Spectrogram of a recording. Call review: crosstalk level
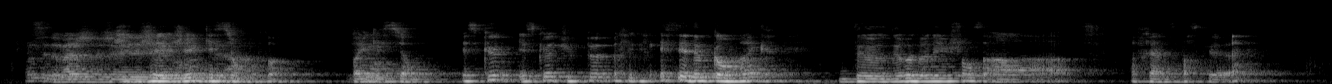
present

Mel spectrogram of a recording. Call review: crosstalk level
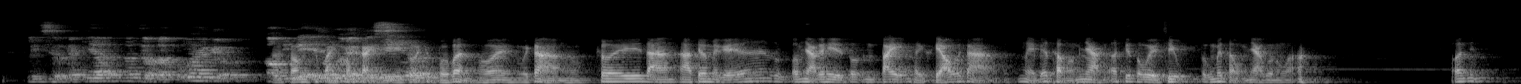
present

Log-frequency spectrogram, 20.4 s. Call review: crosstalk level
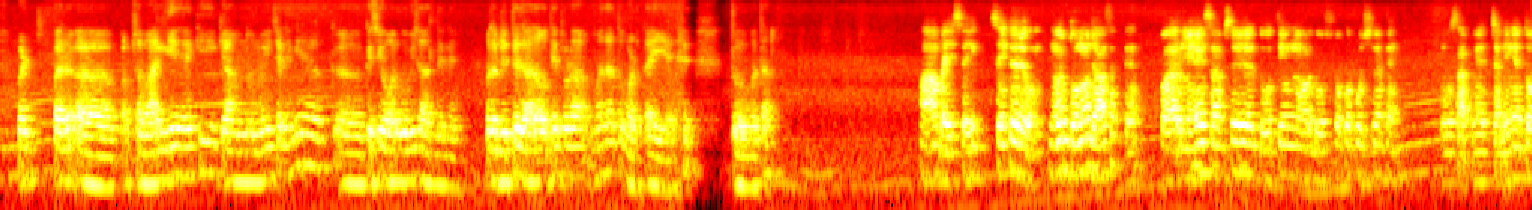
none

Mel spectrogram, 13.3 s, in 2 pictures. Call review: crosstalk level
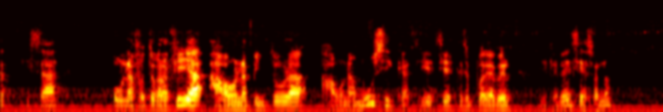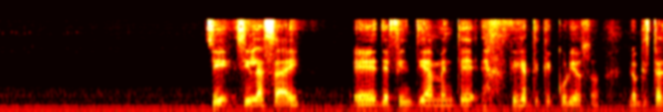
none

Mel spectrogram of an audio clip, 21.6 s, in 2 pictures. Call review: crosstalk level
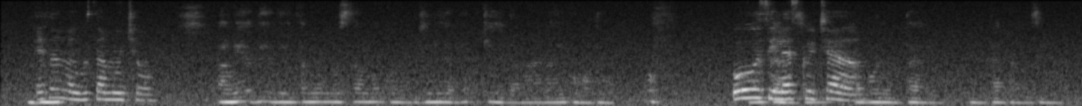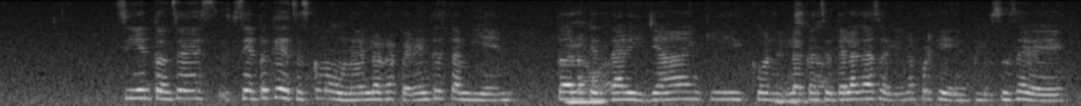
present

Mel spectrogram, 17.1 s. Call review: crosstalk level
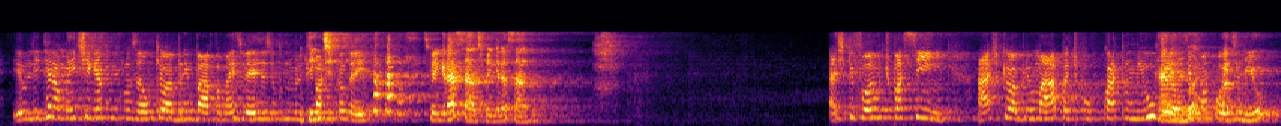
present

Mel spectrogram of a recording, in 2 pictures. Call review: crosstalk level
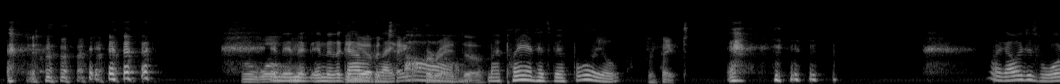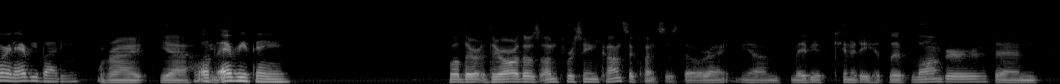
present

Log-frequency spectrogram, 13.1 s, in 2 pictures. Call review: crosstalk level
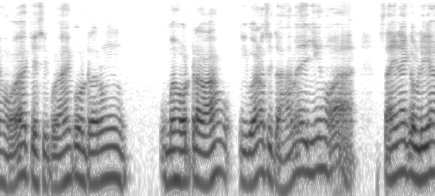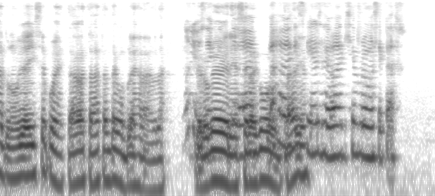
present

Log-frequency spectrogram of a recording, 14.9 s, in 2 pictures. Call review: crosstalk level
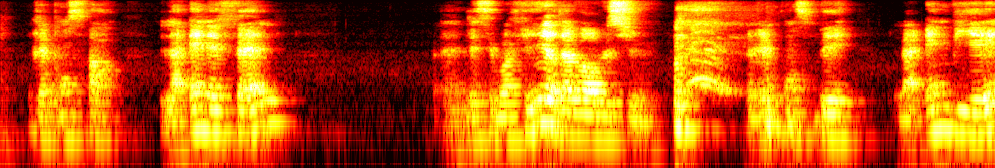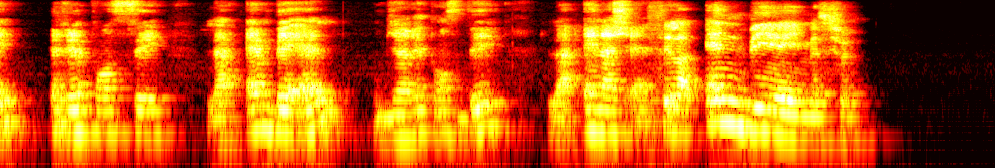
none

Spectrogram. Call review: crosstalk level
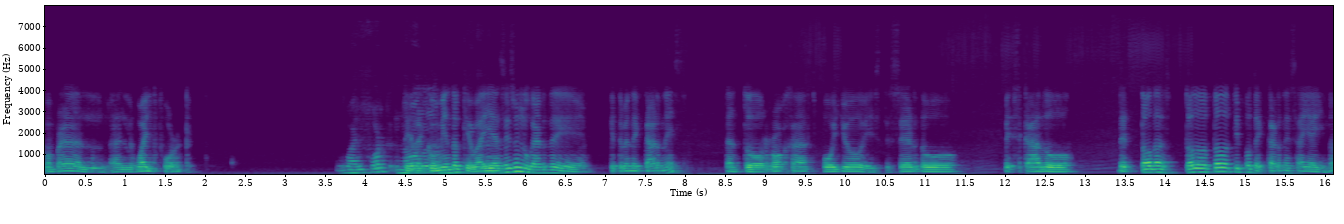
present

